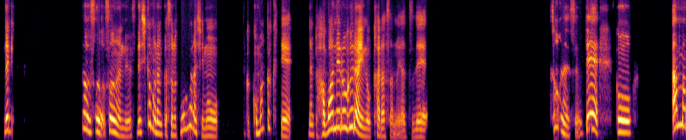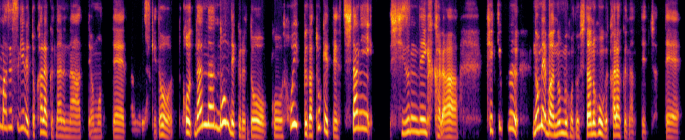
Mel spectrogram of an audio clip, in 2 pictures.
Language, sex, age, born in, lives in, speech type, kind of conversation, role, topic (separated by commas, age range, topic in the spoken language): Japanese, female, 40-44, Japan, Japan, conversation, unstructured, none, これまでに変わった食べ物を試したことがありますか？どんな感想でしたか？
